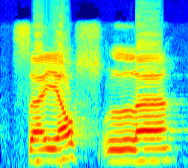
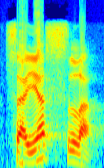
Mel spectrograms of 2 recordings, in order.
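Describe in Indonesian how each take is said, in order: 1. Bunyi s itu s yang berat dan emfatis. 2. Bunyi s itu s yang ringan dan biasa. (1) "Jadi harus kita baca sayasla" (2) "Jangan sampai berbunyi eh, seperti huruf sin"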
